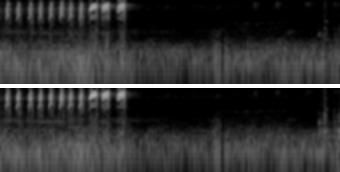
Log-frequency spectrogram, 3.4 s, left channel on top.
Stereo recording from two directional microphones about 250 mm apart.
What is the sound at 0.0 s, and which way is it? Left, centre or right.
Bird, centre.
